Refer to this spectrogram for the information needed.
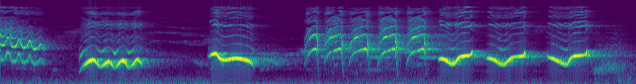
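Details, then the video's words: Active song of a masked laughingthrush: wobbling vibrato whistles, a slurred note, a burst of quick curved chirps, and then several dipping, wavy whistled phrases in succession. "Poksay Hongkong Gacor"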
